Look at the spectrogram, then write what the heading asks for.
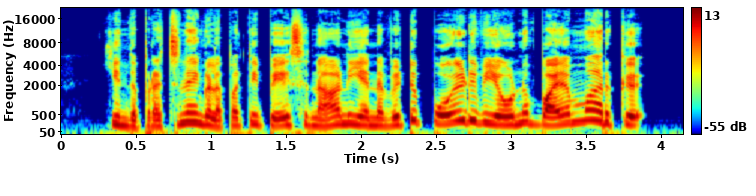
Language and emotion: Tamil, fearful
